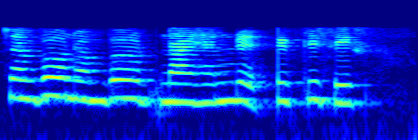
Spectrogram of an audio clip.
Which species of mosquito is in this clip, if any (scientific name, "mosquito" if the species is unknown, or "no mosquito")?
no mosquito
